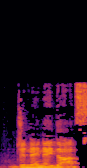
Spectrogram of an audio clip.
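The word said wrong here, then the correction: Jennyanydots: Jenny Any Dots.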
